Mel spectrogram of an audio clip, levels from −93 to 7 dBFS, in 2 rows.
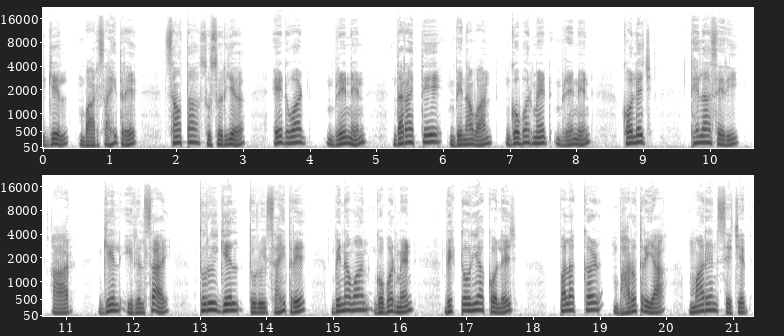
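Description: Nothing goes wrong anywhere in this recording: the speech carries on without any dropout, glitch or other technical fault to point to.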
